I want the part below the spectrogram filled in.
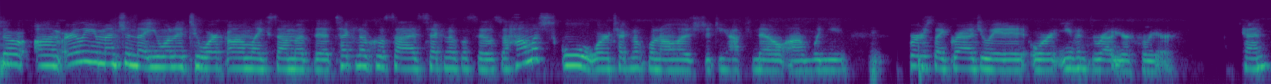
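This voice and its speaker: This woman speaks in a normal speaking voice at medium pitch. Her pace is moderate. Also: ordinary pitch variation. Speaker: student podcast host. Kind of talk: interview.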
